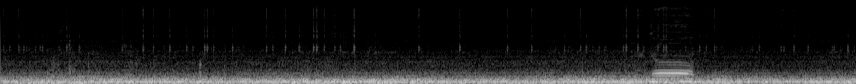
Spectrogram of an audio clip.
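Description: Steady low road and engine noise heard inside the cabin of a moving car.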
